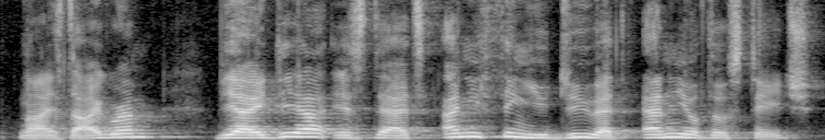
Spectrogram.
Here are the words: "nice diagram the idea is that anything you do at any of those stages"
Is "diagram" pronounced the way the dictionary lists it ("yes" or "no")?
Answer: yes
